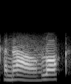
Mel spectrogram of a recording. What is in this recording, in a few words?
canal block, overwatch radio voice; Half Life 2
